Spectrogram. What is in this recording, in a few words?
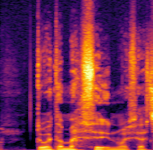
"methu", Welsh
